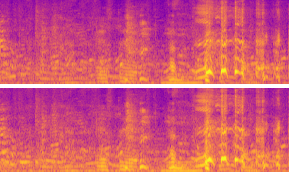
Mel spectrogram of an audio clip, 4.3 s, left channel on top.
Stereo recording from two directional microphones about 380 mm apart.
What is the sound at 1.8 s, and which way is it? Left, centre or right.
Speech, left.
